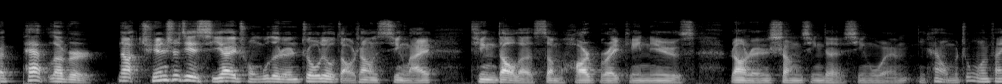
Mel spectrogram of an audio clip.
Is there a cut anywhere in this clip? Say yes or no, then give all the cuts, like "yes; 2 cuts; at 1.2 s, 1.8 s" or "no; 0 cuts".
yes; 1 cut; at 1.1 s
